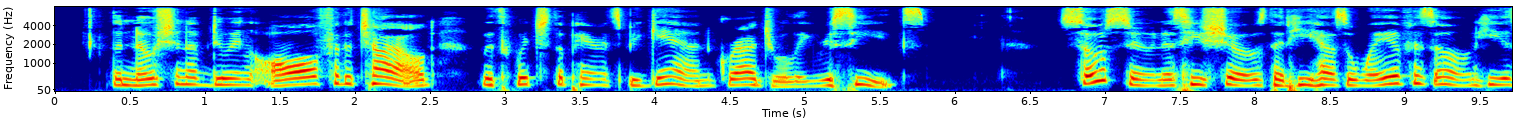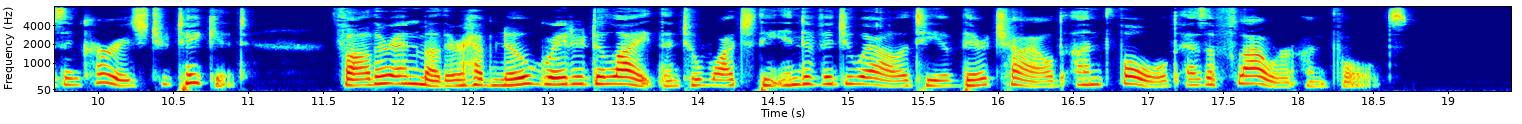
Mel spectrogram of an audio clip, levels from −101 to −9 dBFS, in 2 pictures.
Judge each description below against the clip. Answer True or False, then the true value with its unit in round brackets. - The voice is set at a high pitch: True (225 Hz)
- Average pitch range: True (3.6 semitones)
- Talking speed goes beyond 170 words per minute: False (165 wpm)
